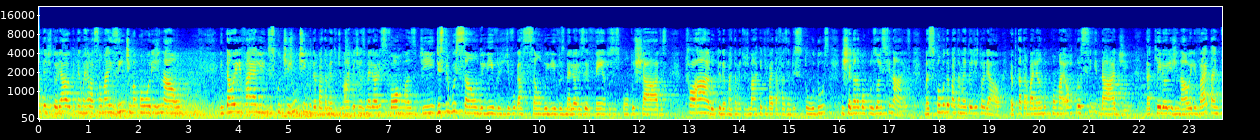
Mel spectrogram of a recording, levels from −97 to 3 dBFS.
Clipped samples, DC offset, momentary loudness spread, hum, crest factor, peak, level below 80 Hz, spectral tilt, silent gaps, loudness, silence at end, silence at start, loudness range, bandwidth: under 0.1%; under 0.1%; 8 LU; none; 18 dB; -8 dBFS; -44 dBFS; -5 dB/octave; none; -25 LUFS; 0 s; 0 s; 3 LU; 11 kHz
